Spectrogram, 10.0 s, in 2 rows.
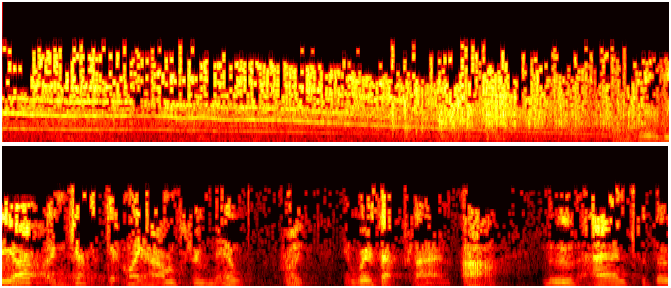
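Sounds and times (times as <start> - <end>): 
electric drill running: 0.5 - 5.0
speech: 4.8 - 9.9.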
